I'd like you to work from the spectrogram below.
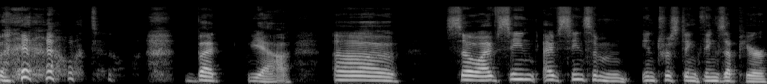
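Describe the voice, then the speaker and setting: Long, frequent pauses break up speech delivered very slowly. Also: very clean recording, silent background. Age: 60s. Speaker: guest sharing encounter story. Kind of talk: interview testimony. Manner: halting.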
